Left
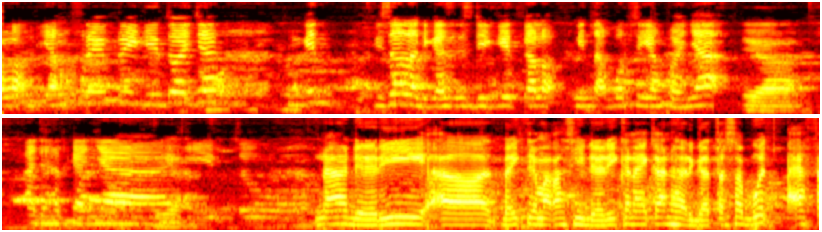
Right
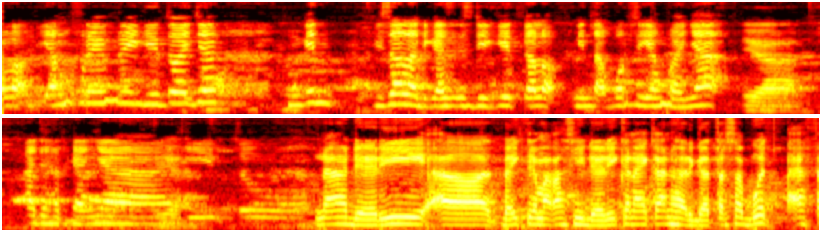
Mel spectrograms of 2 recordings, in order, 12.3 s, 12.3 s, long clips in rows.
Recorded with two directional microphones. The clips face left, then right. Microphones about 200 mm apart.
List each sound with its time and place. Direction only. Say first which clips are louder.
0.0 s speech: right 4 dB; 55° right (ahead or behind)
5.5 s speech: left 2 dB; 5° right (ahead or behind)
6.2 s speech: right 4 dB; 55° right (ahead or behind)
8.4 s speech: right 3 dB; 35° right (ahead or behind)
8.7 s speech: right 7 dB; 60° right (ahead or behind)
